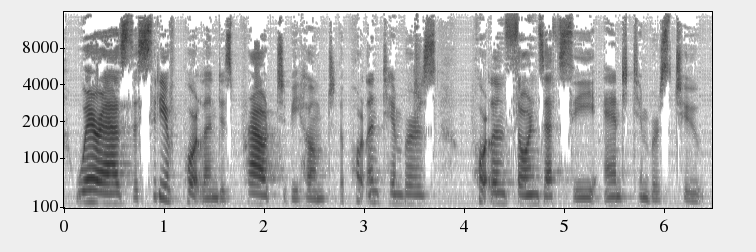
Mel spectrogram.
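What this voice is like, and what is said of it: Slight British accent. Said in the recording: “a tinge of British accent still here after 30 years in Portland”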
